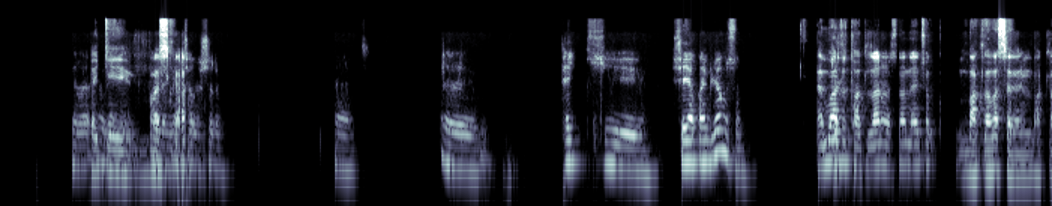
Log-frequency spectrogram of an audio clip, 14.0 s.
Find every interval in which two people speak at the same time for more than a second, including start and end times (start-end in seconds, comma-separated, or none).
1.2-2.6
